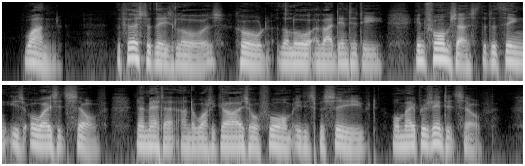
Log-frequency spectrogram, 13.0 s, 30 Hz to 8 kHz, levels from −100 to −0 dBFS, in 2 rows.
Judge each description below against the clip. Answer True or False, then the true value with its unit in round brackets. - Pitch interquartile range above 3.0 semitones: False (2.7 semitones)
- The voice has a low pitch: True (105 Hz)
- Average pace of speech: True (150 wpm)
